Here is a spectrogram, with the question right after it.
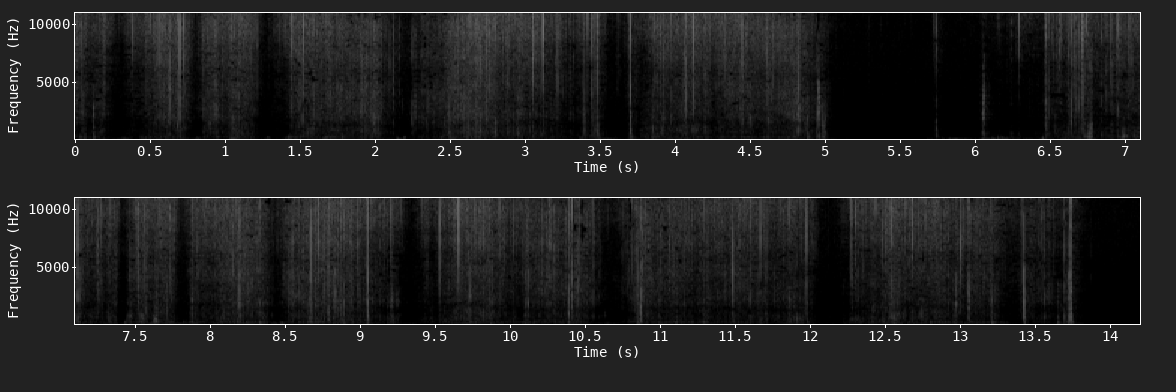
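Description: A metal-spiked derma roller is rolled back and forth over a white polyethylene foam mesh net stretched over a microphone. It makes a dense, crackling, crinkly scratching with a low rumble beneath, broken by brief pauses between passes.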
